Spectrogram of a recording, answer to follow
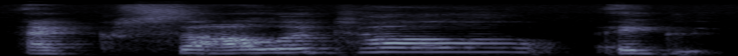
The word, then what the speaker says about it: axolotl: And I don't even know how to pronounce it. Axolotl.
